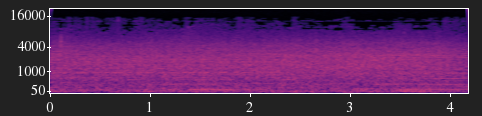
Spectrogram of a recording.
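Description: City street traffic: a steady rush of passing vehicles, with low rumbling swells.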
